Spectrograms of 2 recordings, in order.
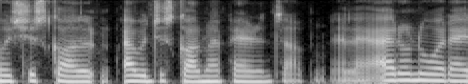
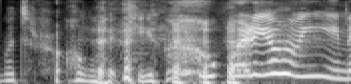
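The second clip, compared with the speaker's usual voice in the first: laughing and pitched high, louder; shocked half-laugh at the driver; new arrival startled by the cab driver; laughing disbelief; 9 semitones higher, 5 dB louder than usual. Retold or imitated. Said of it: "And I'm like".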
